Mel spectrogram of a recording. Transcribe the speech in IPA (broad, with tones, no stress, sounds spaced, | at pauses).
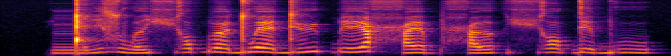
ŋ͡ǃ i˩˥ z w ə˩˥ ç ɔ˧˥ b œ˥˧ d w ɛ˥˧ d y˧˥ ɓ e˧˥ ħ ɛ˧˥˧ b ħ ə˧˥ | ç ɔ˧˥˧ ɠ e˥˧ b u˥˧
